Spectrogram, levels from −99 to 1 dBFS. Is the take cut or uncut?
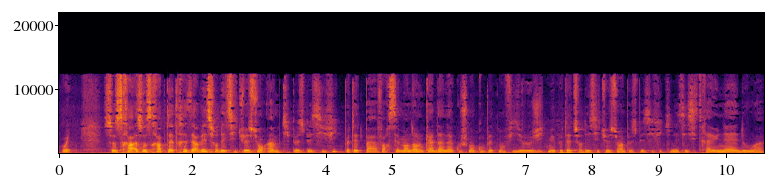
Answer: uncut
